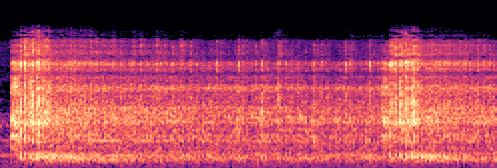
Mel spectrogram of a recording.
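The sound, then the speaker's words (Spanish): A motorcycle engine runs steadily and fairly loud throughout as a couple rides away on it, revving up sharply at the start and again near the end, with a rough, buzzing drone in between. “El propio Ed Warren los expulsó del lugar y vio cómo la pareja se alejaba en moto.”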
